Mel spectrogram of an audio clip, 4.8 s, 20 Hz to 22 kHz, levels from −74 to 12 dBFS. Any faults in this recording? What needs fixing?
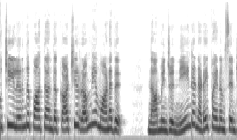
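Throughout the speech, low-bitrate coding damage persists, with nothing above 20.4 kHz, despite a high-bitrate container. This is likely low-bitrate audio saved at a high bitrate: an HE-AAC stream near 48 kbit/s re-encoded as roughly 192 kbit/s MP3, which preserves the earlier losses without restoring anything. To prevent it, encode from the original uncompressed source rather than from an already compressed copy.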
